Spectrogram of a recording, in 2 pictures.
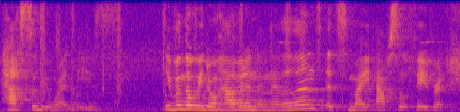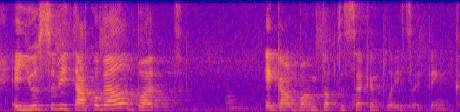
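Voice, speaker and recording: A woman speaks at a very fast pace and a fairly high pitch with ordinary pitch variation, broken by long, frequent pauses. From Aruba. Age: 20s. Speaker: content creator. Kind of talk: get-to-know-me vlog Q&A. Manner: casual, chatty.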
